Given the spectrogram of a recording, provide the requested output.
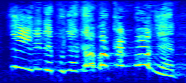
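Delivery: put-on very high, loud, laughing kid's voice; laughing child.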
